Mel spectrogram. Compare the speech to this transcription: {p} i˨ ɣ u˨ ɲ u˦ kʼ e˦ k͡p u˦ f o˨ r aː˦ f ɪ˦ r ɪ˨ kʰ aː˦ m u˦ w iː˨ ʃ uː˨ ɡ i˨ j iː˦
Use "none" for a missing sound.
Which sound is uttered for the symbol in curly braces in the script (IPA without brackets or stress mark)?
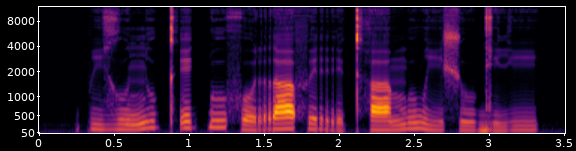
p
